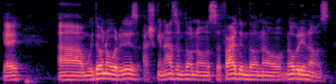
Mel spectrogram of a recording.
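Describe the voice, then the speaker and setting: A man giving an informal lesson as a rabbi, explaining in plain, casual words and often pausing to search for the next one. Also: on the low side, fairly even intonation. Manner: hesitant, searching for words, thinking aloud; casual, plain-spoken, simplifying. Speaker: rabbi teaching a class.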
